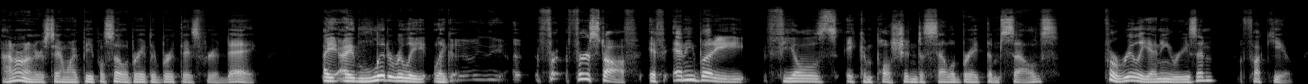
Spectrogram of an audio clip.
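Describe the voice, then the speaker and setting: A man's voice: medium pitch, lively intonation, moderate pace, dry recording. A man in his late thirties co-hosting a podcast, talking in a dry, sardonic way with grumpy humor. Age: 30s. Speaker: podcast co-host. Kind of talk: casual chat.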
